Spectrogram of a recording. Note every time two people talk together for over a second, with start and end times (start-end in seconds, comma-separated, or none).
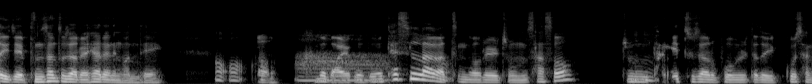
2.9-4.6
